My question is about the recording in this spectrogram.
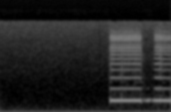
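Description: Telephone ringback tone as heard by a caller: faint line hiss, then about a second and a half in a double ring begins, two short buzzy pulses with only a tiny gap between them. It is the signal that the called phone is ringing.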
